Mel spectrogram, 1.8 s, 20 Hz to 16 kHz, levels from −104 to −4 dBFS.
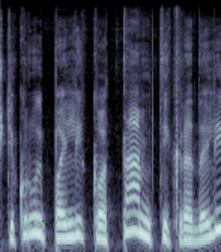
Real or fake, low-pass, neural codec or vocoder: fake; 14.4 kHz; codec, 44.1 kHz, 7.8 kbps, Pupu-Codec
